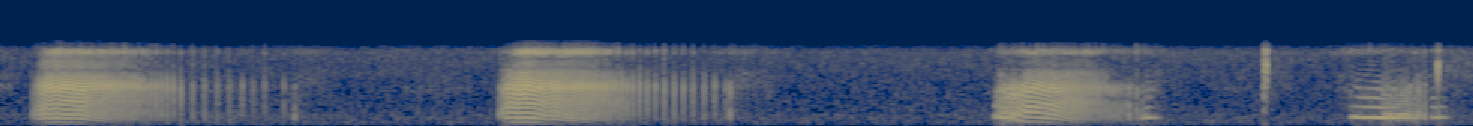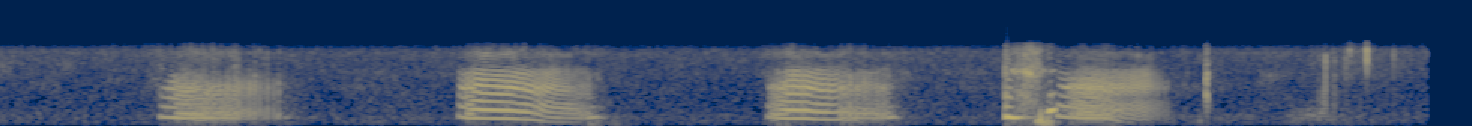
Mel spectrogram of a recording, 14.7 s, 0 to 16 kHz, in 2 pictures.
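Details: Eight regular baby snoring breaths, about one every 1.6 seconds, each a short buzzing sound with quiet pauses between; infant snoring.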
